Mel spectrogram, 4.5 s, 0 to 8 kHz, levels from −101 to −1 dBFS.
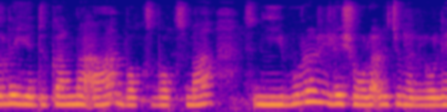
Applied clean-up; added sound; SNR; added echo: none; none; none; reverberation time 0.2 s.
